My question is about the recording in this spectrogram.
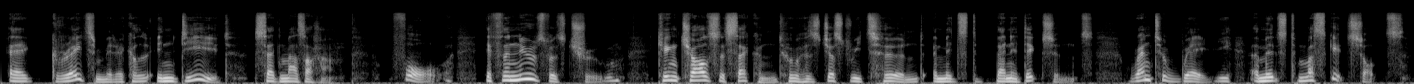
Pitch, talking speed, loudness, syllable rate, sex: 145 Hz, 115 wpm, -19 LUFS, 3.8 syllables/s, male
